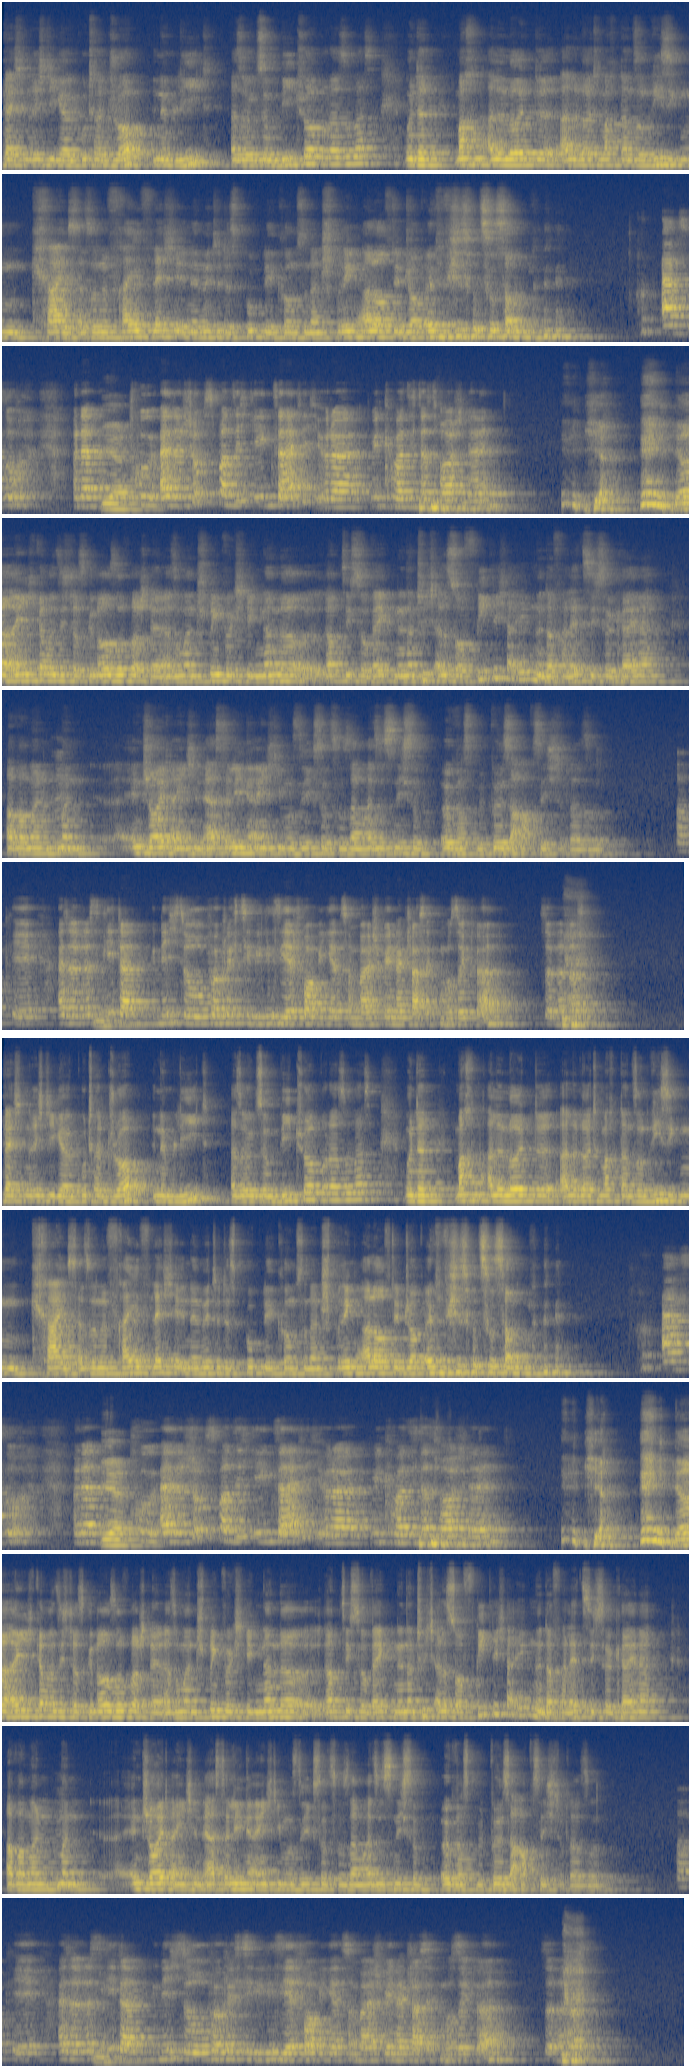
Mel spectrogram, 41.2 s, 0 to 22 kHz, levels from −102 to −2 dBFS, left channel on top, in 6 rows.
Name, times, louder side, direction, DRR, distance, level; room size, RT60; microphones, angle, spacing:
voice 1, 0.0-12.5 14.7-15.0 19.3-19.8 20.1-27.1 27.5-28.3 28.6-33.5 35.3-35.4 39.9-40.2, right 1 dB, 45° right, 4 dB, 1.2 m, -22 dB
voice 2, 13.5-14.8 15.1-18.6 28.0-28.1 34.2-39.3 39.8-40.2, left 1 dB, 90° left, -2 dB, 2.5 m, -25 dB
9.0 x 6.7 x 3.7 m, 0.78 s
head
